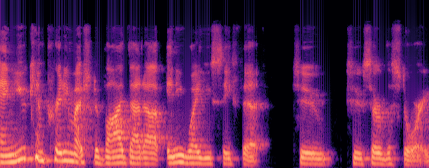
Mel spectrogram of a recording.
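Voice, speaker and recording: A woman speaks with a very deep, low pitch against a quiet background. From Georgia, US South. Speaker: comic artist. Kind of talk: interview. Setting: video call. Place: home room. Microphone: video call.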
